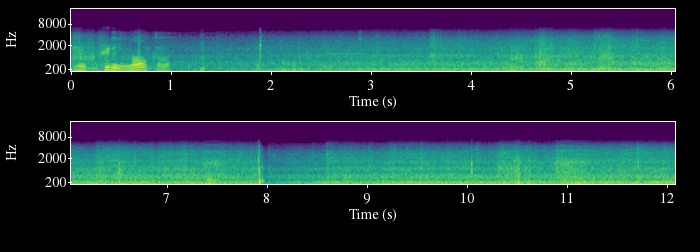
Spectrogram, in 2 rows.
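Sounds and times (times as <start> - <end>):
distant diesel locomotive rumble: 0.0 - 12.0
wind buffeting microphone: 0.0 - 12.0.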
